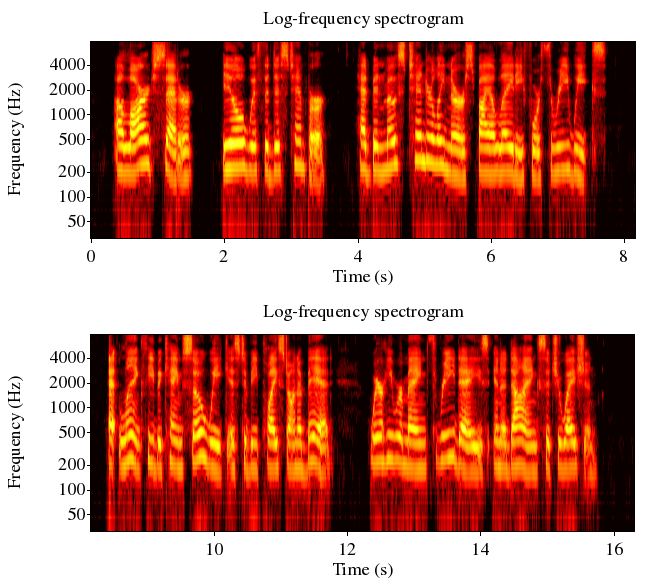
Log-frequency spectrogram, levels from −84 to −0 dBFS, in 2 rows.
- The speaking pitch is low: No, high, 200 Hz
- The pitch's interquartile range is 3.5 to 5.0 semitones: No, average, 3.1 semitones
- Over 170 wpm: No, average, 145 wpm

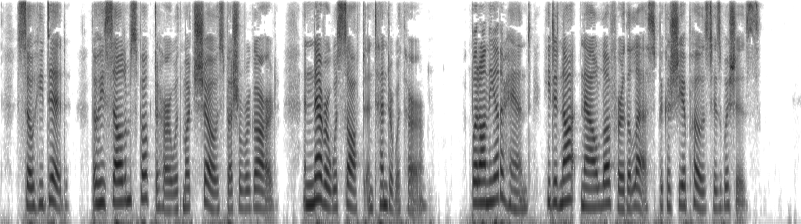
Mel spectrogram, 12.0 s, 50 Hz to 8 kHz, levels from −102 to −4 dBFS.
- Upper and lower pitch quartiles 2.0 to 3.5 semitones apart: No, average, 4.0 semitones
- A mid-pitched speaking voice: No, high, 215 Hz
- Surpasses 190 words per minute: Yes, fast, 205 wpm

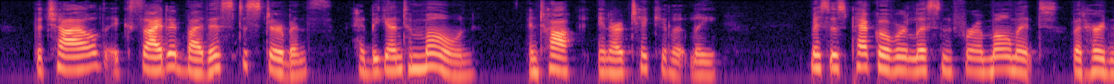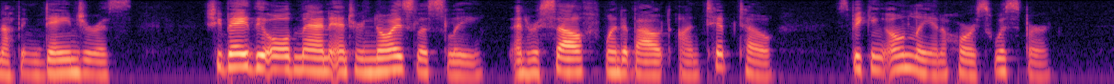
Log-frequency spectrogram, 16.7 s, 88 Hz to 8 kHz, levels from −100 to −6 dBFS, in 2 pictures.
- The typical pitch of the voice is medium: Yes, medium, 175 Hz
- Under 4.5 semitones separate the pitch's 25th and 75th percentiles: Yes, average, 3.6 semitones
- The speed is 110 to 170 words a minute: Yes, average, 155 wpm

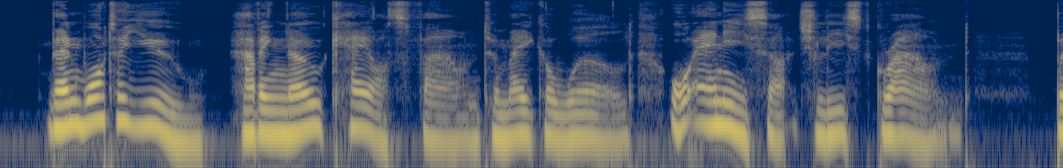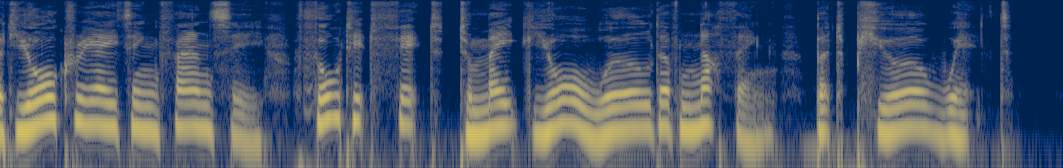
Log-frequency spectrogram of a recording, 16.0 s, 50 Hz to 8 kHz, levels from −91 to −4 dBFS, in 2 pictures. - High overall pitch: No, medium, 150 Hz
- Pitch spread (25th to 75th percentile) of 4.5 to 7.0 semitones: Yes, wide, 5.5 semitones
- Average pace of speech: No, slow, 125 wpm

